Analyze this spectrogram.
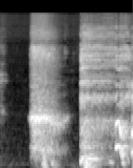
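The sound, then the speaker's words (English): A voice imitates a breath work app alert on a phone with two breathy, drawn-out vocal sounds, each under a second, separated by a short pause. “I have my breath work app. At every hour, I hear my phone go,”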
